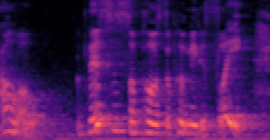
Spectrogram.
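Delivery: ordinary delivery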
